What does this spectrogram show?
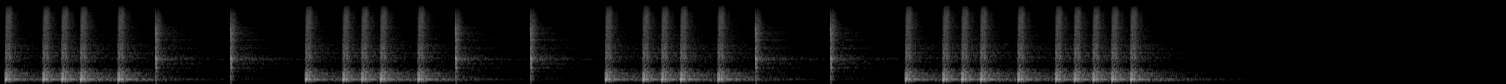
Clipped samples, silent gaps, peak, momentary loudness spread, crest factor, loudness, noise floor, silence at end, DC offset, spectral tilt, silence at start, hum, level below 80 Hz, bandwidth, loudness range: under 0.1%; none; -18 dBFS; 15 LU; 20 dB; -36 LUFS; -88 dBFS; 3.2 s; under 0.1%; -3 dB/octave; 0.05 s; none; -76 dBFS; 16.5 kHz; 3 LU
